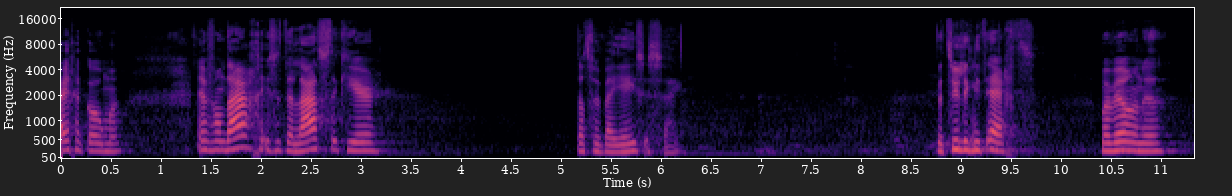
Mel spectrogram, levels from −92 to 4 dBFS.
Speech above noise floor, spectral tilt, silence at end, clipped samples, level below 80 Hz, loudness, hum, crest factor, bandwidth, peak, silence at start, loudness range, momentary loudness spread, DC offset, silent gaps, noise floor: 44 dB; -3.5 dB/octave; 0.2 s; under 0.1%; under -90 dBFS; -39 LUFS; none; 24 dB; 16 kHz; -18 dBFS; 0 s; 11 LU; 18 LU; under 0.1%; none; -84 dBFS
